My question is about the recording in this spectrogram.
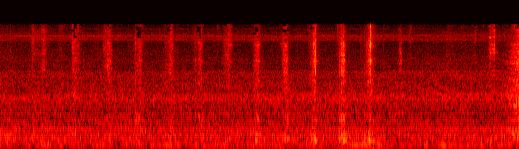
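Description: Light, irregular ticks and scrapes of a small screwdriver tip working against the steel body of a three-jaw lathe chuck while the pinion gears are being taken out.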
